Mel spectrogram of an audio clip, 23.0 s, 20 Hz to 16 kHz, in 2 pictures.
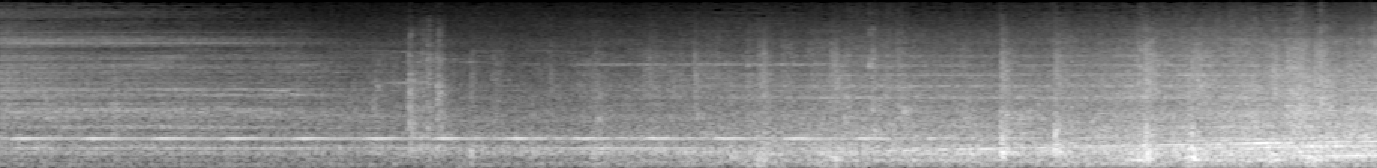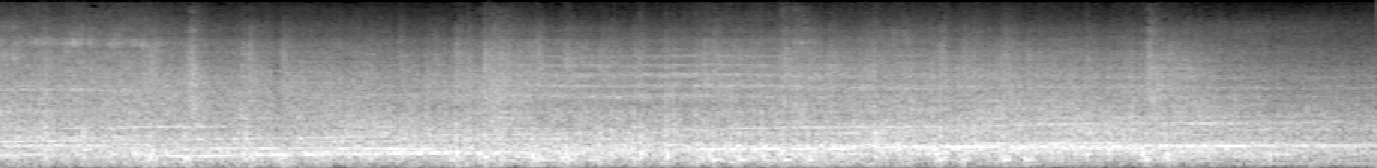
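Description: A JR West 115 series electric train pulling away from a standstill: a pulsing tone sounds for the first several seconds, then the traction motors whine, rising in pitch as the train gathers speed past, with the wheels clacking over the rail joints.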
